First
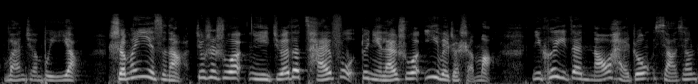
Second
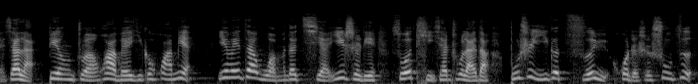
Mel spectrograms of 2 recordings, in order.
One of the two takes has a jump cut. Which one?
first; 2 cuts; at 1.1 s, 5.3 s

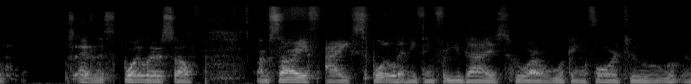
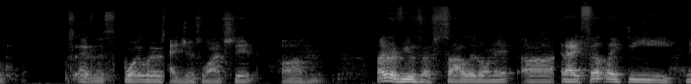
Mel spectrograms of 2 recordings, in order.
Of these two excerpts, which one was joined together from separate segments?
second; 2 cuts; at 1.6 s, 5.5 s

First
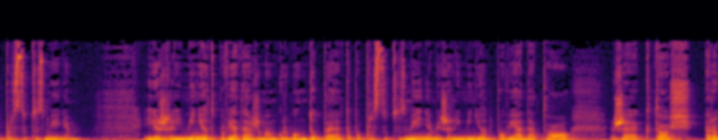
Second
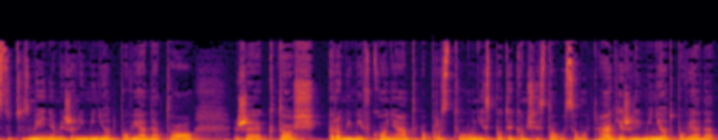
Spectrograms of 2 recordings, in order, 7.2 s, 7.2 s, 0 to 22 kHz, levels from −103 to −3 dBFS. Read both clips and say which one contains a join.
second; 1 cut; at 5.9 s

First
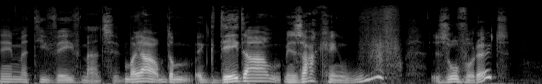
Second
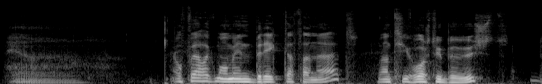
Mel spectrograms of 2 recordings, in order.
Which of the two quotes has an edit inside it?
first; 2 cuts; at 1.3 s, 2.8 s

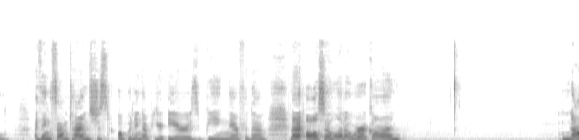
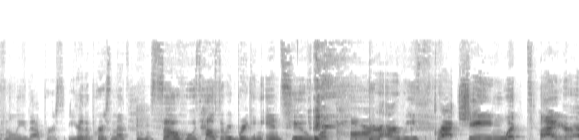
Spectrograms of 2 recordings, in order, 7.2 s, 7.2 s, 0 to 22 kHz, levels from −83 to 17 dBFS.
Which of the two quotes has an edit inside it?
second; 1 cut; at 1.6 s

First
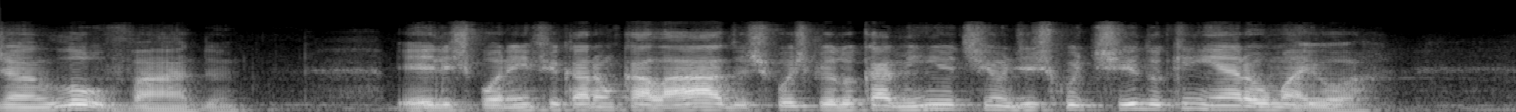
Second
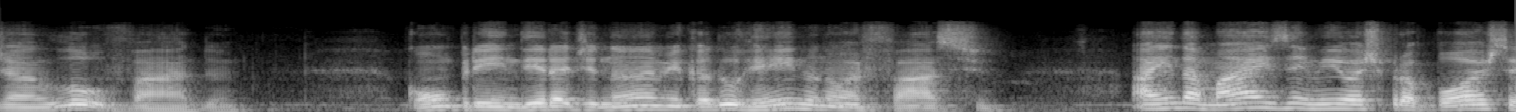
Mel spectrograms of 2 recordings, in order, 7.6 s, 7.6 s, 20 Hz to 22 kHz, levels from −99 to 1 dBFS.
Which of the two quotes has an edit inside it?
first; 1 cut; at 1.9 s

